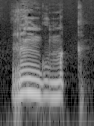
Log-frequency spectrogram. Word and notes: ranggumak: Roon

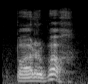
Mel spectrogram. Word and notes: parbax: Xyzyl

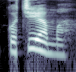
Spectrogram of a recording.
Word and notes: koci hamañ: Apatani

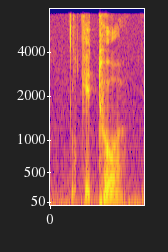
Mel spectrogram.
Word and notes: gitua: kapingamarangi

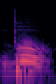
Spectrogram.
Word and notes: bù: apatani

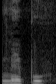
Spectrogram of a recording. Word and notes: nepu: ne.pu

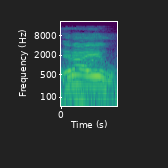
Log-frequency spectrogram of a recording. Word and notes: ra yu: Ansus

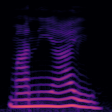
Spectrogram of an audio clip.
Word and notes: maniai: Wamesa

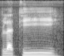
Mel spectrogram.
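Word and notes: plati: San Lucas Quiaviní Zapotec

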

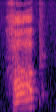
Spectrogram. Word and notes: xaap: Xyzyl

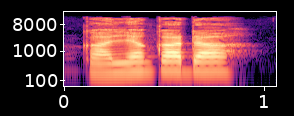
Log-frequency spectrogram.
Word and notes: kafañ kada: apatani

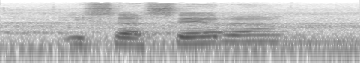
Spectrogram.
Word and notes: sasera: Wamesa

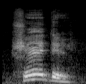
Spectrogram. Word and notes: ʃedølʲ: Xyzyl

